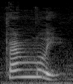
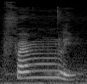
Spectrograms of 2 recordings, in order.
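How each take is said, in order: First: Every syllable is pronounced in full. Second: The middle vowel is dropped. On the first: "family become" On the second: "example of deletion"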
